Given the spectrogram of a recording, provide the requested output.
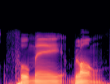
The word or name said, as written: Fume Blanc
